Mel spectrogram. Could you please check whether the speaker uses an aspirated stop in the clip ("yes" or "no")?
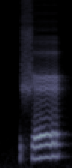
no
